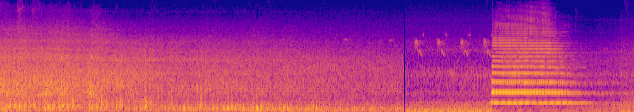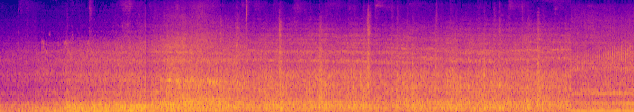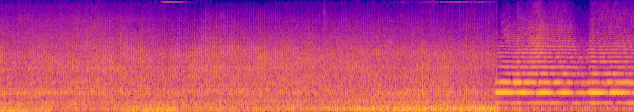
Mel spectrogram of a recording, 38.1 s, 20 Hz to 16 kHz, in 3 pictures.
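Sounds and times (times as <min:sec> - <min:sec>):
train rumbling: 0:00.0 - 0:38.0
locomotive horn blast: 0:09.8 - 0:12.4, 0:24.1 - 0:30.2, 0:35.2 - 0:38.0
wheels clicking over rail joints: 0:13.4 - 0:35.2.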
